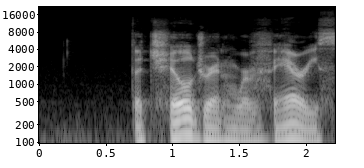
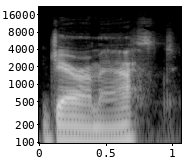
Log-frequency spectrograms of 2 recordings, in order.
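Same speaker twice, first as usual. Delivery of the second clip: ordinary delivery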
